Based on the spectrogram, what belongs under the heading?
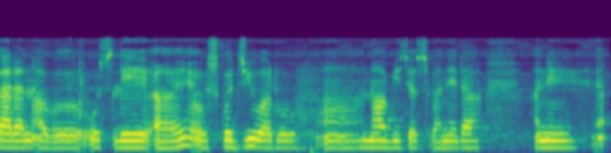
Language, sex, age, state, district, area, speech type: Nepali, female, 60+, West Bengal, Kalimpong, rural, spontaneous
